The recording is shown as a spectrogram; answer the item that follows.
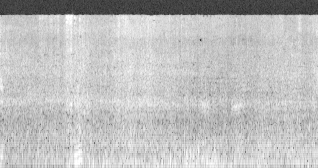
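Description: Seashore ambience: wind and surf noise with a faint, steady low hum, and a brief voice sound about one and a half seconds in.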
